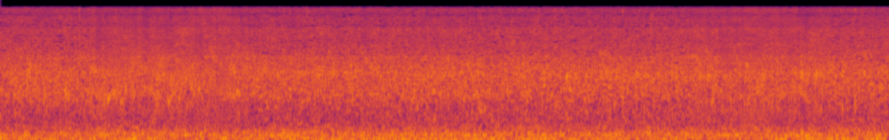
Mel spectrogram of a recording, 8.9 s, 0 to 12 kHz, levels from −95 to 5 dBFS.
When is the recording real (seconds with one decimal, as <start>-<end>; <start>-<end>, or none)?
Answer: 0.0-0.9; 2.5-6.9; 8.3-8.9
